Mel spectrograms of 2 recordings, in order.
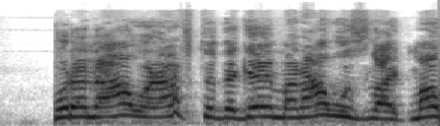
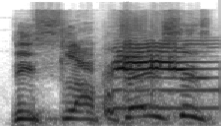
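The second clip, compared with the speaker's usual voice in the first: outraged shout; 11 semitones higher, 5 dB louder, slower than usual. Real, not acted. Outraged accusation.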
